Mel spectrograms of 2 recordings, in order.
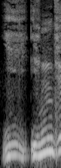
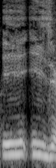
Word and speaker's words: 이재: 이게 발음 잘해야 되는데 이인재 의원이 아니라 이재 의원입니다.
